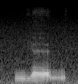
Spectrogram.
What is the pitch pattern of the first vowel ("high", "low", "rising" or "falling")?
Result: low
